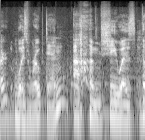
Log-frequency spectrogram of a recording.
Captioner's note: laughs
